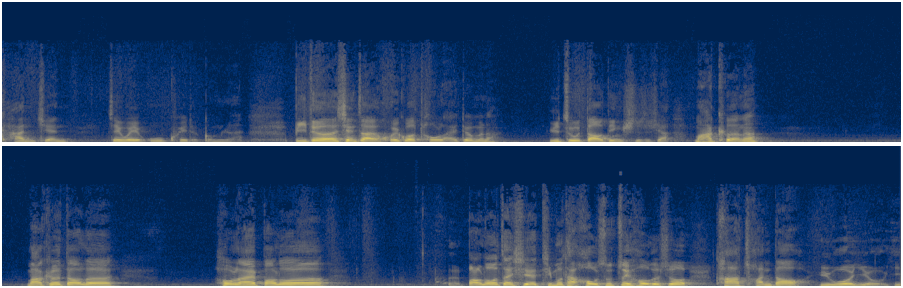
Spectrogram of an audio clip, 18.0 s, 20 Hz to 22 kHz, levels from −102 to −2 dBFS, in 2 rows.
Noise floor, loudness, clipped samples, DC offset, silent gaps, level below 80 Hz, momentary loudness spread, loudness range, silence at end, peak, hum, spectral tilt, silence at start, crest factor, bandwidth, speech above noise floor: -68 dBFS; -28 LUFS; under 0.1%; under 0.1%; none; -86 dBFS; 16 LU; 5 LU; 0 s; -12 dBFS; none; -7.5 dB/octave; 0 s; 18 dB; 13.5 kHz; 40 dB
